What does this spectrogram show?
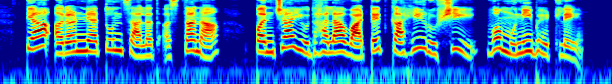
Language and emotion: Marathi, neutral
